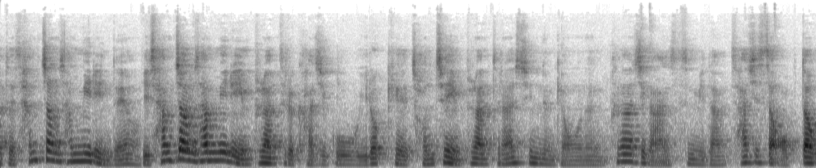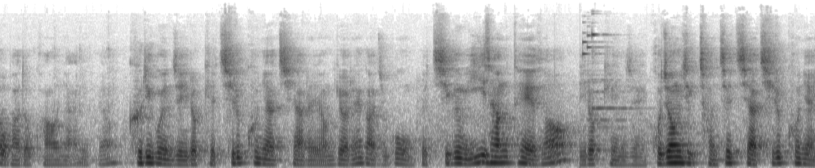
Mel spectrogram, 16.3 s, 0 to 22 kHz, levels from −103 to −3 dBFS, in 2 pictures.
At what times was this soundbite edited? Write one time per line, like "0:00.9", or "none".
0:09.4
0:12.3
